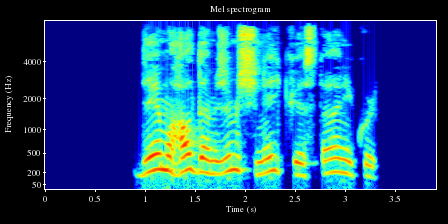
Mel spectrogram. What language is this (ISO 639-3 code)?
ckb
